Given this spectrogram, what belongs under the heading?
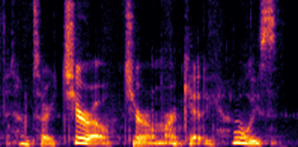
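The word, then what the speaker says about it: Ciro: and i'm using the marchetti tarot on my carol i'm sorry chiro cheryl marchetti i always pronounce mispronounce his first name okay and so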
